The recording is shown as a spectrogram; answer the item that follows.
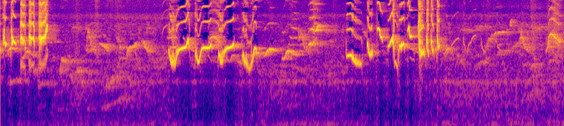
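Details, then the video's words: Kacer, the Oriental magpie-robin, in lively persistent song: rattling click bursts open, followed by a run of wavering whistles and another chattering outburst, then fainter notes over steady background hiss. "KICAUAN OBAT KACER SETRES CEPAT SEMBUH DAN GACOR NGOTOT BONGKAR ISIAN"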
